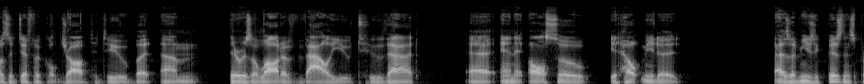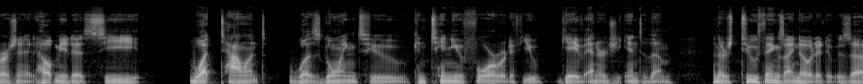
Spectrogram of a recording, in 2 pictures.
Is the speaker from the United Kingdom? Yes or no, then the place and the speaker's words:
no; Canada; moved away; So I moved down here from Canada 12 years ago.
